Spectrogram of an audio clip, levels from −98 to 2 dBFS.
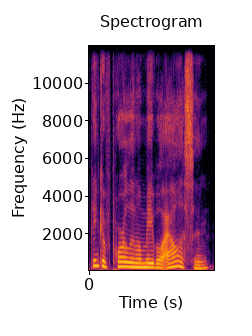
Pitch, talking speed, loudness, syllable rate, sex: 225 Hz, 190 wpm, -16 LUFS, 5.6 syllables/s, female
